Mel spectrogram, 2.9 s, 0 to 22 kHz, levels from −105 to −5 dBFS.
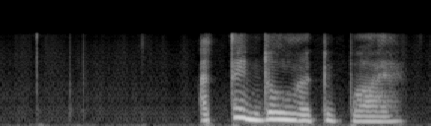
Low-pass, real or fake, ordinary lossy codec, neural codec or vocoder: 7.2 kHz; fake; none; codec, 16 kHz, 1 kbps, FreqCodec, smaller model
